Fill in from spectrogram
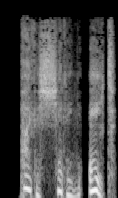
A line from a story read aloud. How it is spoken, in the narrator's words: breathed Fern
